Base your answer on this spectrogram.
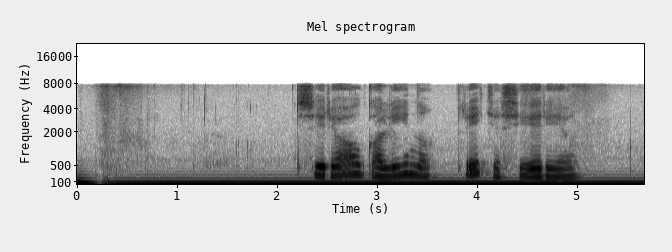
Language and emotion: Russian, sad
